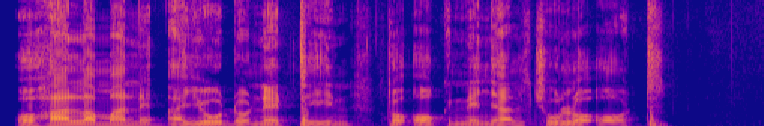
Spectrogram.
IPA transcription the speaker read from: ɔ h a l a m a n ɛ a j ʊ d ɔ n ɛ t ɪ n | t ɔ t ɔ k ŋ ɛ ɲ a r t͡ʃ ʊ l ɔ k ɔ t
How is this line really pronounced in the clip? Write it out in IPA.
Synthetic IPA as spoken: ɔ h a l a m a n ɛ a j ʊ d ɔ n ɛ t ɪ n | t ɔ ʔ ɔ k n ɛ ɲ a l t͡ʃ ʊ l ɔ ʔ ɔ t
